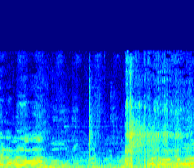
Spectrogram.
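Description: Music playing with a steady low note and a voice over it, then a sharp hissing crack about one and a half seconds in.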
